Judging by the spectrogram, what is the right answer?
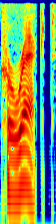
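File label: "correct", English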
